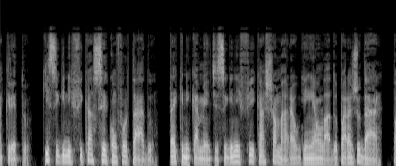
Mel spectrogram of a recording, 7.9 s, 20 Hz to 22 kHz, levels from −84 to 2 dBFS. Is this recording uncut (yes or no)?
yes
